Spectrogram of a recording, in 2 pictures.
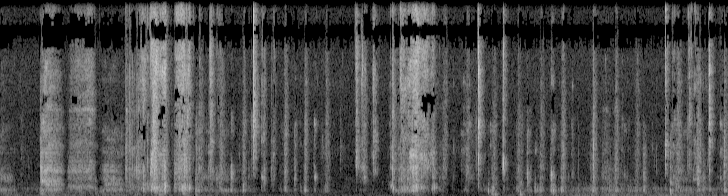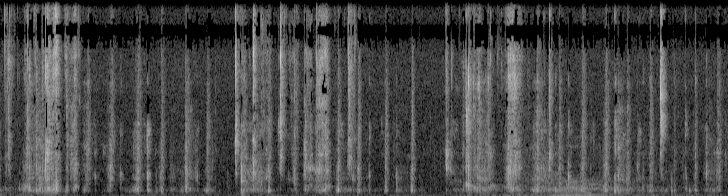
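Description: A person chewing and biting food with wet mouth smacks, coming on and off in irregular bursts.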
